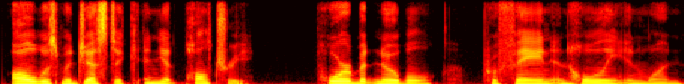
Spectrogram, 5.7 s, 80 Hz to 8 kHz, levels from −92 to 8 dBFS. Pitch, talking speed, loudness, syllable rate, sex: 165 Hz, 145 wpm, -18 LUFS, 4.7 syllables/s, female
